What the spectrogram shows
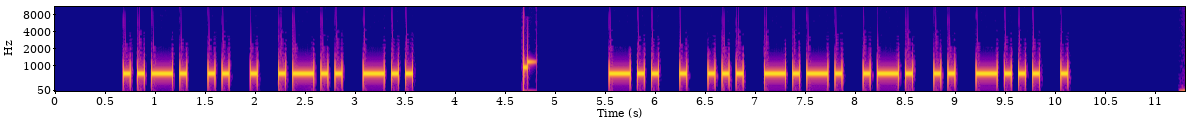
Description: Morse code, heard as a keyed tone, about 17 wpm, 700 Hz. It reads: FIELD DESCRIBE
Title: Sentences from Top 1000 Words - New Word Drill - 17wpm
